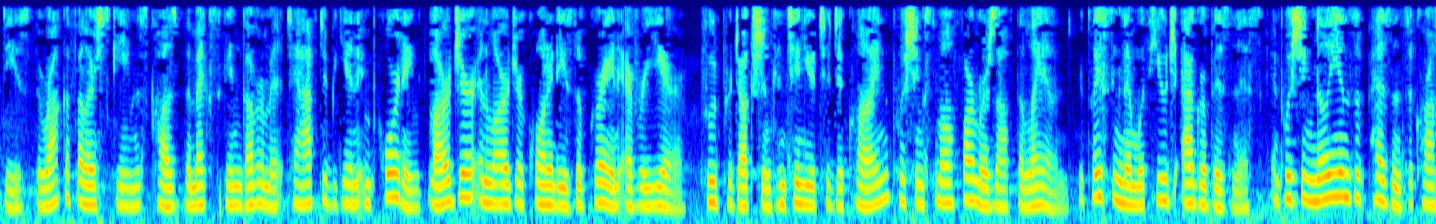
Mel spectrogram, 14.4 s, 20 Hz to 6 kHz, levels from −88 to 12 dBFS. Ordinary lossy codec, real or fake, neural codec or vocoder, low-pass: MP3, 24 kbps; fake; codec, 16 kHz, 8 kbps, FunCodec, trained on LibriTTS, 25 frames a second; 5.4 kHz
